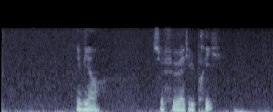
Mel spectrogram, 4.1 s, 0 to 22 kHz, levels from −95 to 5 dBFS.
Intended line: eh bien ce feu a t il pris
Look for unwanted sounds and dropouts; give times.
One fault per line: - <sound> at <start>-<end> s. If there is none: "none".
none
